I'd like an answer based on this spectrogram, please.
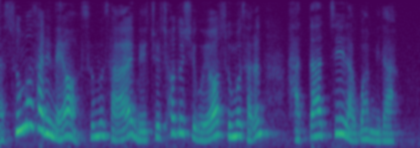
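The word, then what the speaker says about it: はたち: 4살, 5살, 5살, 6살, 6살이라고 쓰여 있습니다만 발음할 때는 6살이라고 발음하셔야겠습니다. 7살, 7살, 8살, 8살, 9살, 9살, 10살, 10살. 자, 20살이네요. 20살 밑줄 쳐두시고요. 20살은 하타치라고 합니다.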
